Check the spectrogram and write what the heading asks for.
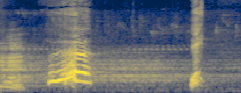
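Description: A red deer stag bells in the rut: one drawn-out, rising and falling roar, then a brief, sharp grunt a moment later, carrying through an otherwise quiet outdoor setting.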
